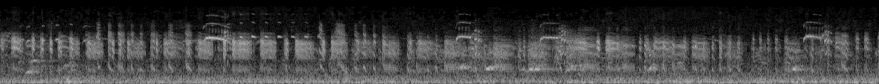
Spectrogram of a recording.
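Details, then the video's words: Field-recorded Arctic tern (Sterna paradisaea) calling: sharp rasping cries with short downward-sweeping notes recurring every second or two, overlapping chatter from several birds and a constant noisy background. "Do you know the sound of an Arctic Tern ?"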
